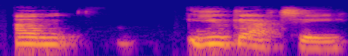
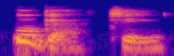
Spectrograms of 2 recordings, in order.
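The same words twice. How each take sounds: First: The name is said with English pronunciation. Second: The name is said with Italian pronunciation.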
